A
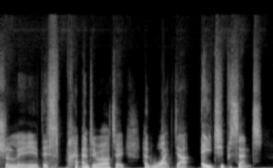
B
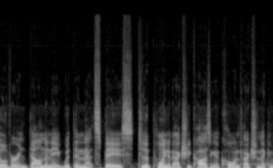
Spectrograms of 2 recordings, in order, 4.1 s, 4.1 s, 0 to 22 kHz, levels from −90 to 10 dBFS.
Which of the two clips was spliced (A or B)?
B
